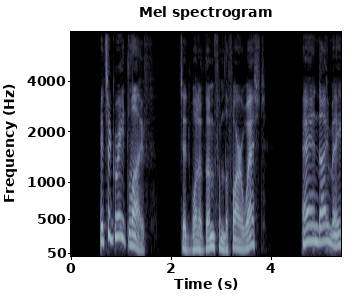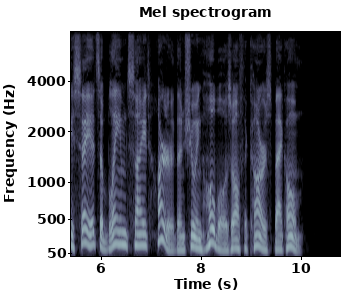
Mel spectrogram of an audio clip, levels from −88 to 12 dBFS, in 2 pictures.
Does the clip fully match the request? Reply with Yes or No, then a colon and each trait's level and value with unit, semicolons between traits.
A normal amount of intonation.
No: wide, 9.0 semitones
